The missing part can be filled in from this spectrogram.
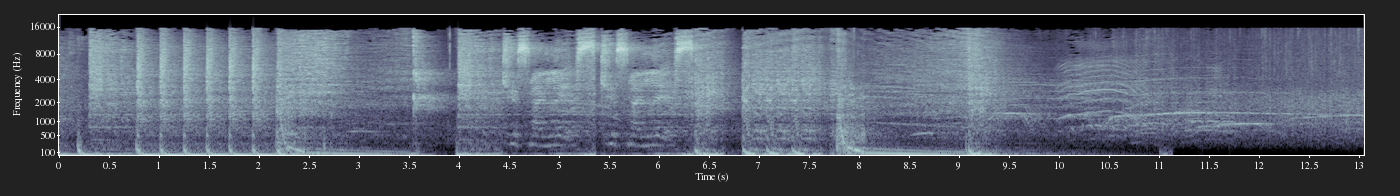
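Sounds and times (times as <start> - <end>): hip-hop dance music: 0.0 - 10.0
audience cheering and shouting: 8.2 - 13.0.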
